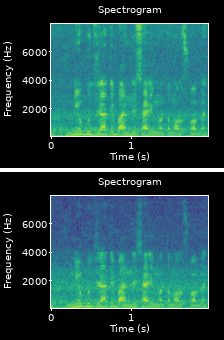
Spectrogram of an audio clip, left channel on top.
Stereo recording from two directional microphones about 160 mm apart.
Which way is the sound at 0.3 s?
10° left (ahead or behind).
